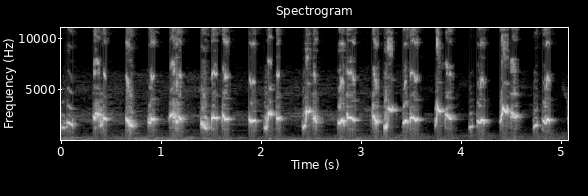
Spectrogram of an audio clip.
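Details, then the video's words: Sooty-headed bulbul in long rapid 'ropel panjang' style, used as a lure to make other bulbuls sing: a quick run of bright, bubbly chirped notes, about three to four a second, each sliding over a mid-high pitch, with no other clear sounds. "trucukan gacor TARUNG ROPEL PANJANG pancingan trucukan agar bunyi jadikan burung trucuk gacor NYAUT"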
